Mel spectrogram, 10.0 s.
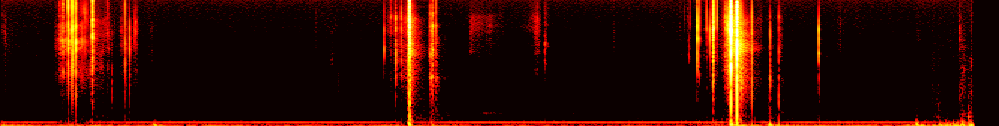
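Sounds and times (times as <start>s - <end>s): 
lens matte box opening: 0.6s - 1.4s, 3.8s - 4.4s, 7.0s - 7.9s.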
